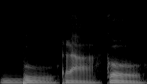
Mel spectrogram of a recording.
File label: "burako", concat syllables; Affixing experiment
